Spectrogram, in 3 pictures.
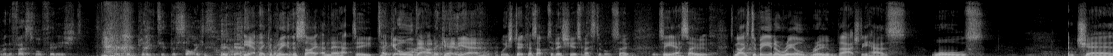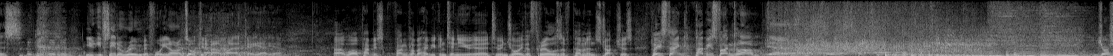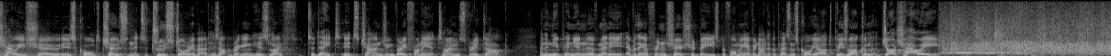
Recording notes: Edinburgh festival podcast: The Guardian Live at the Gilded Balloon. Live on stage.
